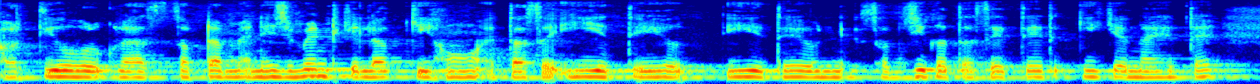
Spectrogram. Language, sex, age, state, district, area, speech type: Maithili, female, 18-30, Bihar, Darbhanga, rural, spontaneous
